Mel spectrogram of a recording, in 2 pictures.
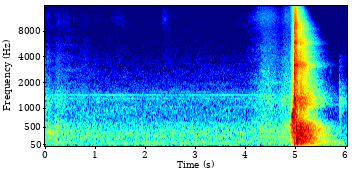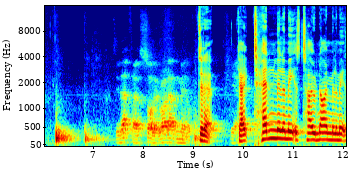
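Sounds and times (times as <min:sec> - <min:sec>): golf club swish: 0:04.3 - 0:05.7
golf ball struck crack: 0:04.9 - 0:05.8.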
